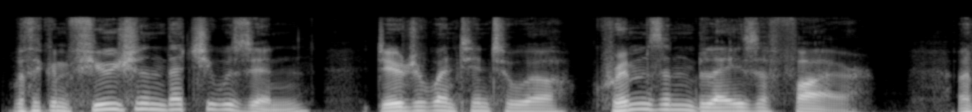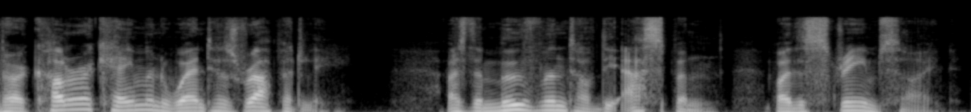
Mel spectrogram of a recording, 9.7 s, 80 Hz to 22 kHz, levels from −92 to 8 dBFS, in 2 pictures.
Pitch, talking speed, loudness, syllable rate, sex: 125 Hz, 205 wpm, -20 LUFS, 5.5 syllables/s, male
